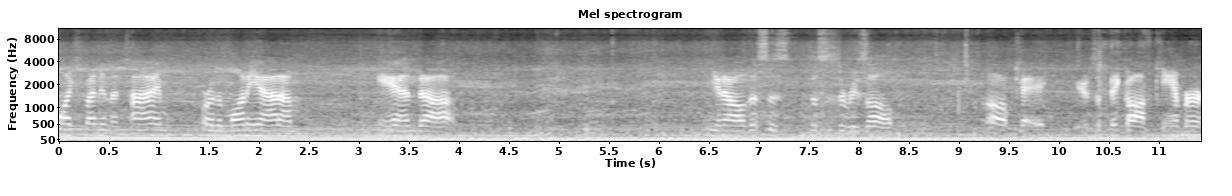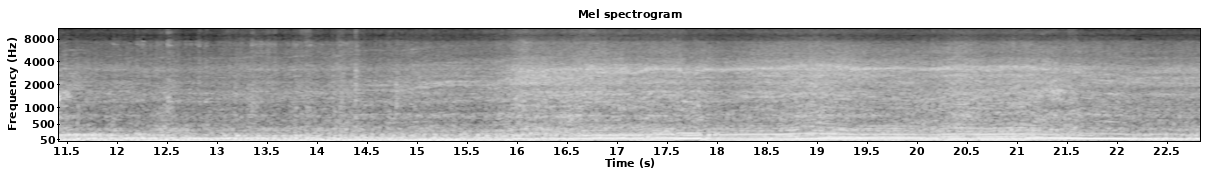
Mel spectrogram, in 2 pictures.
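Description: An off-road vehicle's engine rumbles steadily.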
